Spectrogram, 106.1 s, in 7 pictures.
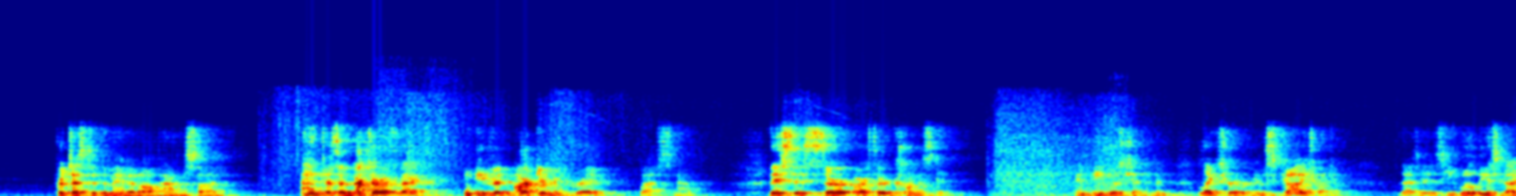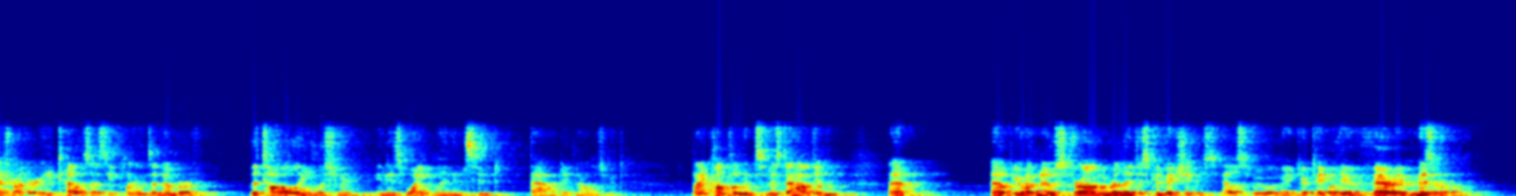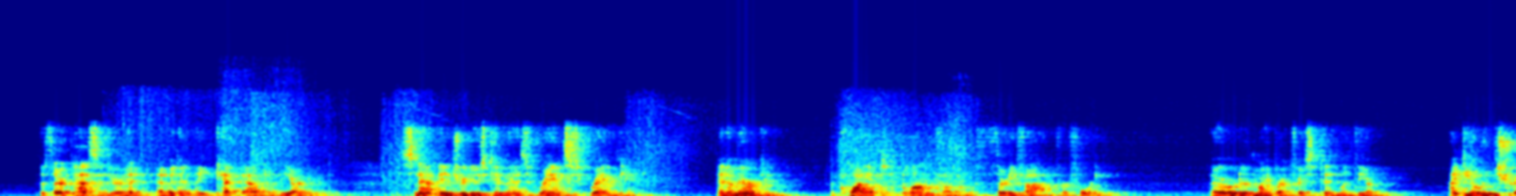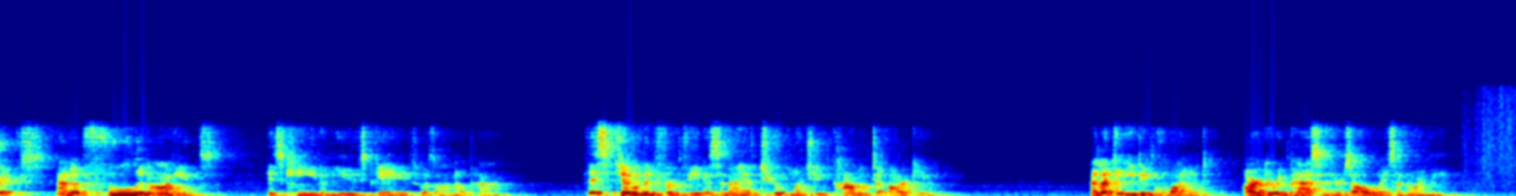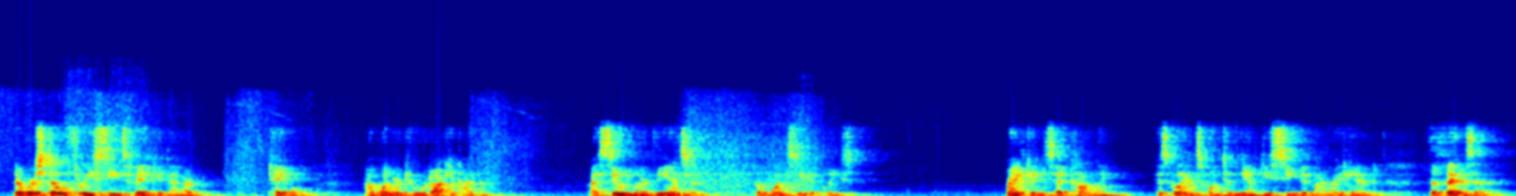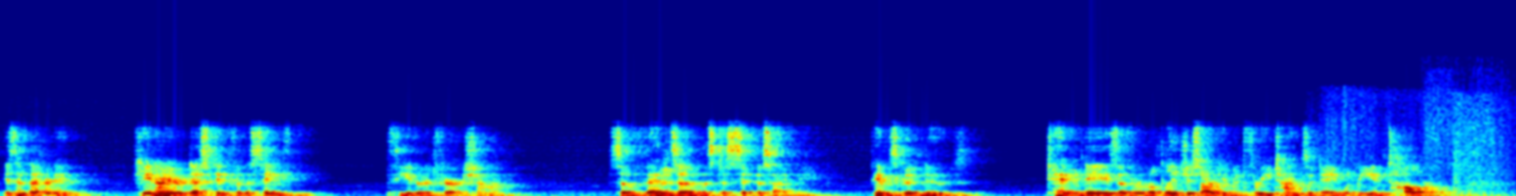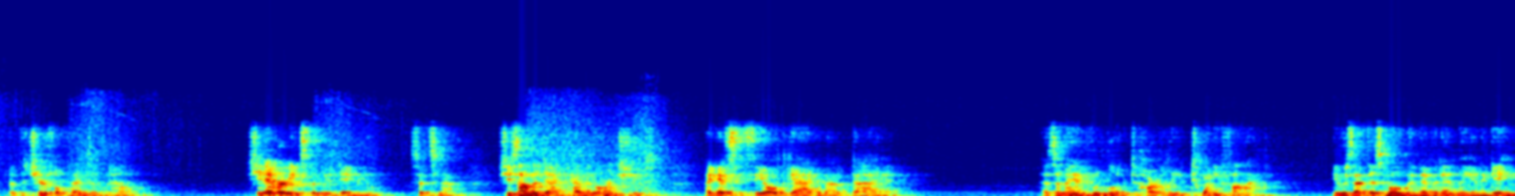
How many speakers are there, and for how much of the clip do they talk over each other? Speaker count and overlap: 1, no overlap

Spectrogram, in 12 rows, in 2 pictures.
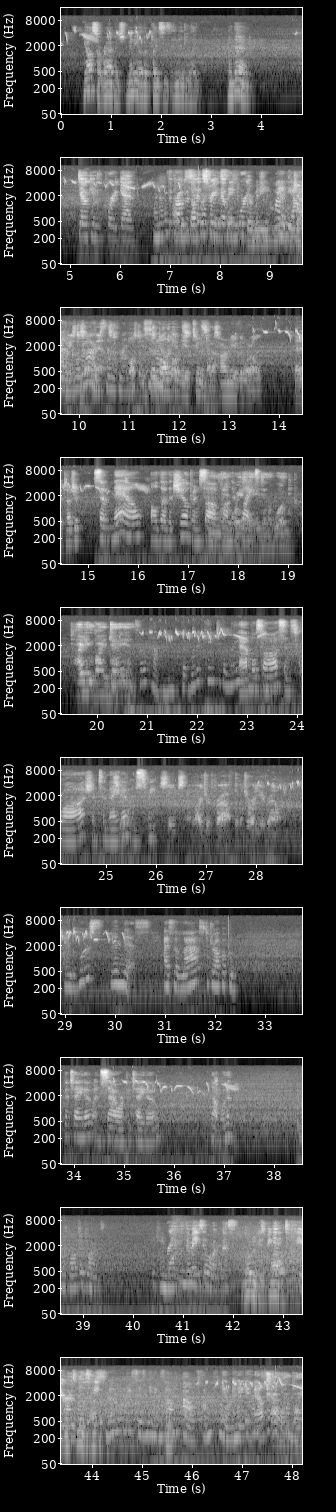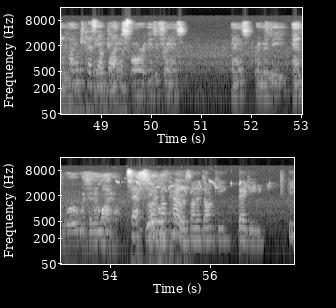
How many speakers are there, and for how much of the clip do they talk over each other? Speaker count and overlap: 10, about 34%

